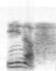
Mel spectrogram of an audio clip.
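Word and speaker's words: enough: entendre même chose pour le mot anglais et nook qui se prononce inaf linaf ça veut dire assez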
